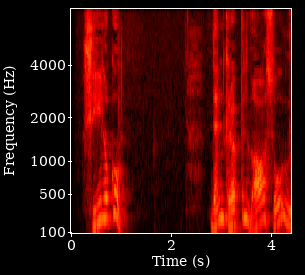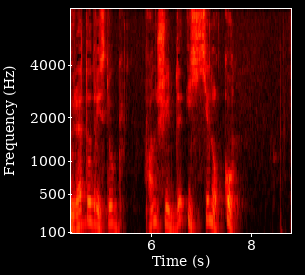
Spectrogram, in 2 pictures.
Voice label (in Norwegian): sjy noko, Numedalsmål; Uttrykk; Den krøppen va so uredd o dristug, han sjydde ikkje noko.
